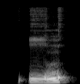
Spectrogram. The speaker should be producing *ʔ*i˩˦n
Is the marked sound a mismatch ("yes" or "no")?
no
